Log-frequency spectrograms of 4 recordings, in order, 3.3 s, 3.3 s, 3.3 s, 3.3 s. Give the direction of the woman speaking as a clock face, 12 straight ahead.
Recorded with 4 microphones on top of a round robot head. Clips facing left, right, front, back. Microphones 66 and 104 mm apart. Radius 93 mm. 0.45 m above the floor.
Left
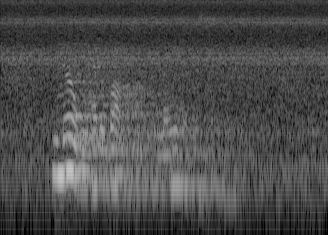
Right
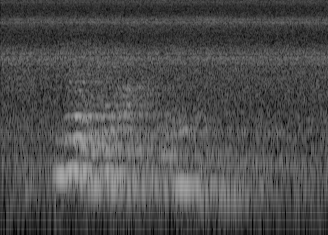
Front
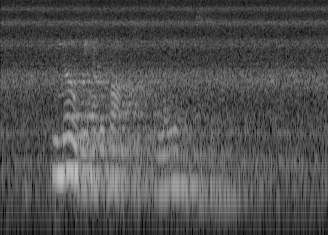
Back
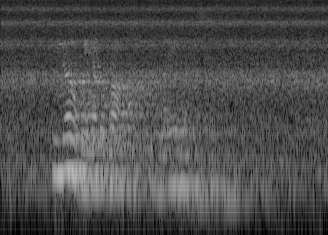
10 o'clock.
